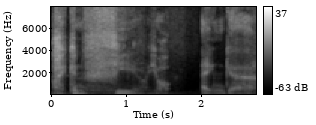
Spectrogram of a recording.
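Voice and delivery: quiet, low, slow, breathy voice. Quoting a villain's line to show he is not whispering: quiet Darth Sidious voice. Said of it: "It's more of a quiet".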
